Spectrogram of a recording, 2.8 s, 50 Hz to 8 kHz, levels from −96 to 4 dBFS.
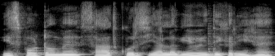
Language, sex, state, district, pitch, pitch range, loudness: Hindi, male, Jharkhand, Garhwa, 160 Hz, 155-165 Hz, -13 LUFS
